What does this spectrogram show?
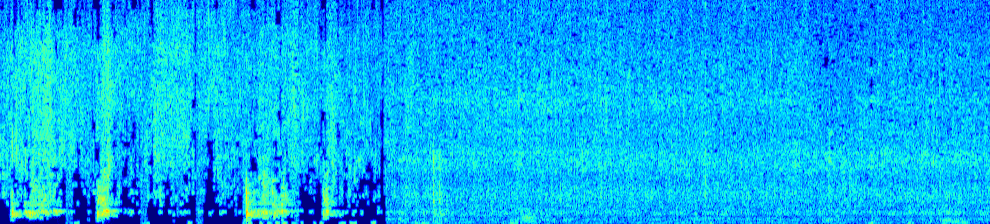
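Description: Onion-tomato masala sizzling quietly in a nonstick pan. For the first few seconds a wooden spatula stirs and scrapes it in uneven strokes, then a steady, even sizzle goes on.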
